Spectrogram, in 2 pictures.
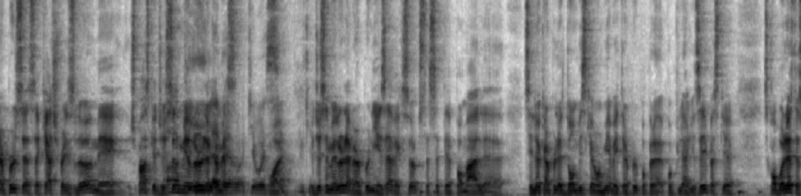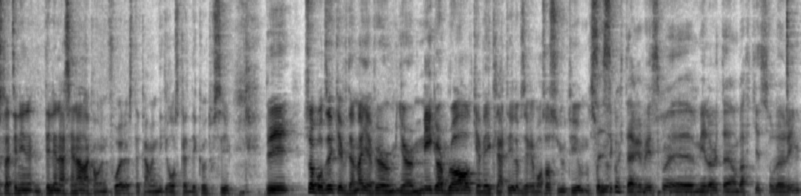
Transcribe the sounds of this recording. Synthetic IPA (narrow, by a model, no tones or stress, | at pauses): ɛ̃pøsəsəkʲaʃfɛzlʌmɛ | ʒə̥pɑ̃skəd͡ʒesɪnmelələɔmɛwɛ | id͡ʒesɪnmeləlavɛɛ̃pønjɛzeavɛksʌpi̥saset̪ɛpɔmalø | selʌkɛ̃pøləd̪ɔ̃biskʲɛ̃ɔmiavɛet̪eɛ̃pøppɔpylaʁizepaʁsə̥kə | sə̥kɔ̃bɔlʌset̪ɛsyʁlat̪t̪elenasjɔnalɑ̃kɔːʁynfwalɔse̥t̪ɛkãmɛ̃md̪eɡʁoskɔt̪̚d̪ekʊt̪u̥si | pɥi | t̪u̥sʌpʊʁd̪d͡ziːʁkəevid̪amɑ̃iljavɛɛ̃jaɛ̃meɡabɹɔlkʲiavɛeklat̪elɔvuziʁevwaːʁsɔsyʁjut̪jubssekwakʲjt̪aʁivese̥kwameləɹet̪ɛɑ̃baʁkʲesyʁləʁɪŋ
